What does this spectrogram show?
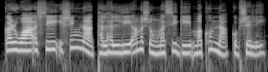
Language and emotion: Manipuri, neutral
